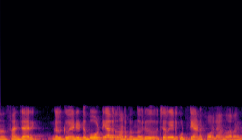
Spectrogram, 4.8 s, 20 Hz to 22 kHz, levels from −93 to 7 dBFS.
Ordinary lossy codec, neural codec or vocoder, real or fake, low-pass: none; none; real; 5.4 kHz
